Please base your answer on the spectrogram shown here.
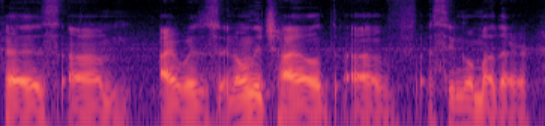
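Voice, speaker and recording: A man from Mexico who grew up in Los Angeles, answering a host's questions in a relaxed, halting way with many ums. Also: deep voice, slight background noise. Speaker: interview guest. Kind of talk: casual interview answers.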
